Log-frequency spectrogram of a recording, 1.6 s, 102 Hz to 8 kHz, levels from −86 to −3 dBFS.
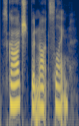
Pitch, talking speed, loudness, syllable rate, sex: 210 Hz, 150 wpm, -17 LUFS, 3.9 syllables/s, female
